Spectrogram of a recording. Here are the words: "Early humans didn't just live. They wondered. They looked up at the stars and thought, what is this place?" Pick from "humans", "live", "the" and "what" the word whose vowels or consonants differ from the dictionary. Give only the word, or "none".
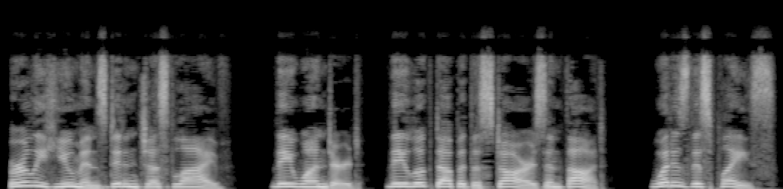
none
